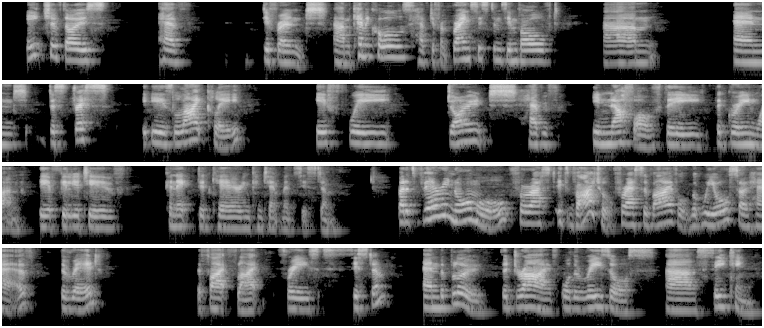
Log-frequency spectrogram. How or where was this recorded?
video call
